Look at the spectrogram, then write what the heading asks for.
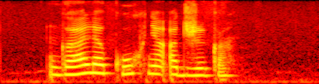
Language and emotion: Russian, neutral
